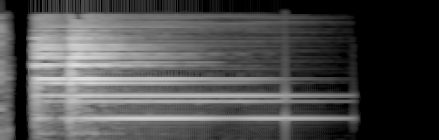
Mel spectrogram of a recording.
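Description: Notification-bell chime sound effect from a subscribe animation: a short mouse click at the start, then a bright bell ding struck twice in quick succession, ringing out and fading over about a second and a half.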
